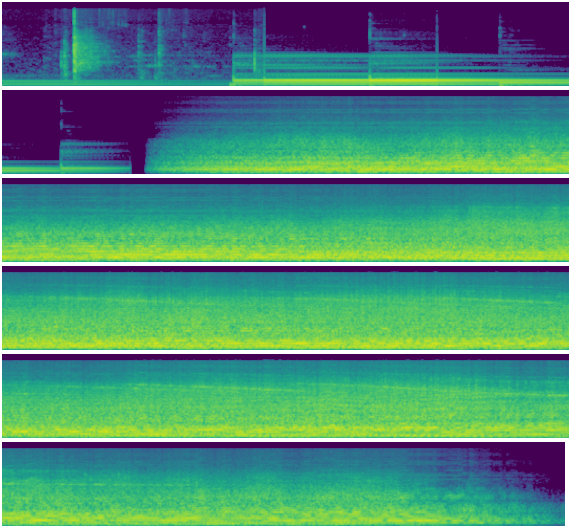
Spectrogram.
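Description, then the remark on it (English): A dense, droning roar of many attacking propeller planes fills the air, overlapping engine tones rising and shifting as the aircraft come closer, loud and sustained after a brief low hum at the start. “You could see a huge amount of planes coming toward us, like bees defending their hive.”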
